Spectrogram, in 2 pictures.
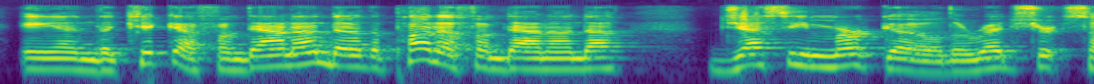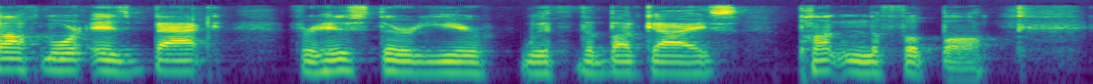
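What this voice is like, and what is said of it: Bad put-on Australian accent. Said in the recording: “that awful Australian accent that you just laid on him ... That's so bad.”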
